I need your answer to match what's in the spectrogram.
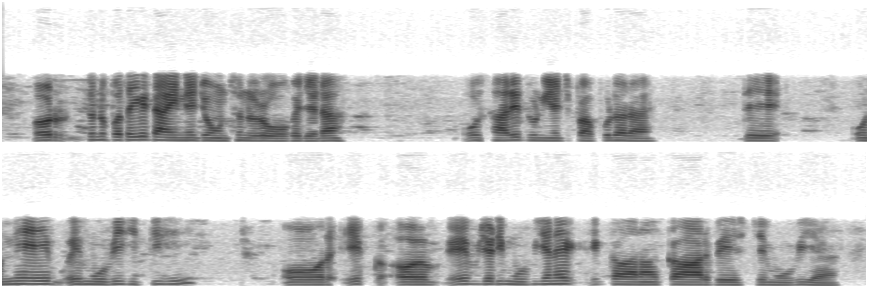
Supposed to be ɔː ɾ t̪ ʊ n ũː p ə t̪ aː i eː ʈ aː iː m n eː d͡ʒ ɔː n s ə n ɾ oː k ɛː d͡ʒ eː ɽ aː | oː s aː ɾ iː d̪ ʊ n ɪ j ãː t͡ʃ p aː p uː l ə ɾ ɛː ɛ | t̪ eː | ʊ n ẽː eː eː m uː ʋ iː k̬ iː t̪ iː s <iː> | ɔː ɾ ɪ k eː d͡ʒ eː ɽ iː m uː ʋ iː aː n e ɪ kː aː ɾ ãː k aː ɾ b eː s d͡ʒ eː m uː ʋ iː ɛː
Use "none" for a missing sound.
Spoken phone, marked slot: iː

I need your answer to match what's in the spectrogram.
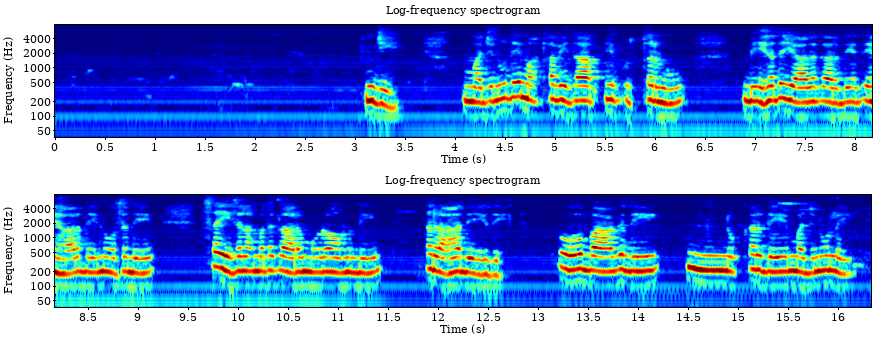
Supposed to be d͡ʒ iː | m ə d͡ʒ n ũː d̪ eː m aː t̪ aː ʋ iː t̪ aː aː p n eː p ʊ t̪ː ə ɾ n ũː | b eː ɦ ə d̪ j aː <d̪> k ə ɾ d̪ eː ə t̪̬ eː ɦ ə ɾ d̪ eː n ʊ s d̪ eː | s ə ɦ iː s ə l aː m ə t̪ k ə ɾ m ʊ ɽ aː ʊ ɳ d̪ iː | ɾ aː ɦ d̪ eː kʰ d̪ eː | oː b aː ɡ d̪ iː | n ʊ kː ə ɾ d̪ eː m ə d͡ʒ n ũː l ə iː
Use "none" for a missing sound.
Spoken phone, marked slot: d̪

